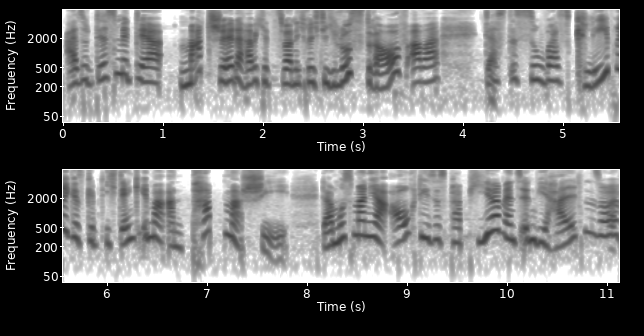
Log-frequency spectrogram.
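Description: A woman's voice: high-pitched, slightly rough, no room sound. A woman hosting a children's radio show outdoors in a park, chatting casually in a cheerful, wry way and thinking aloud. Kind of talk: casual on-location radio chat.

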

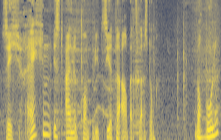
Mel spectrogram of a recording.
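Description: An actor playing a cynical SS camp commandant in a radio drama, coolly dismissive. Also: male voice, on the high side, very animated, a little slow, gravelly, background noise, exaggerated voice. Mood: dismissive, musing. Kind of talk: radio play dialogue and dry document reading.

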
